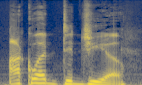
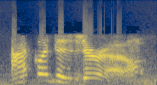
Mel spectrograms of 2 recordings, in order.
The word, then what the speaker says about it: Acqua di Gio: Acqua di Gio. – Everybody knows the cologne. – Acqua di Gio.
